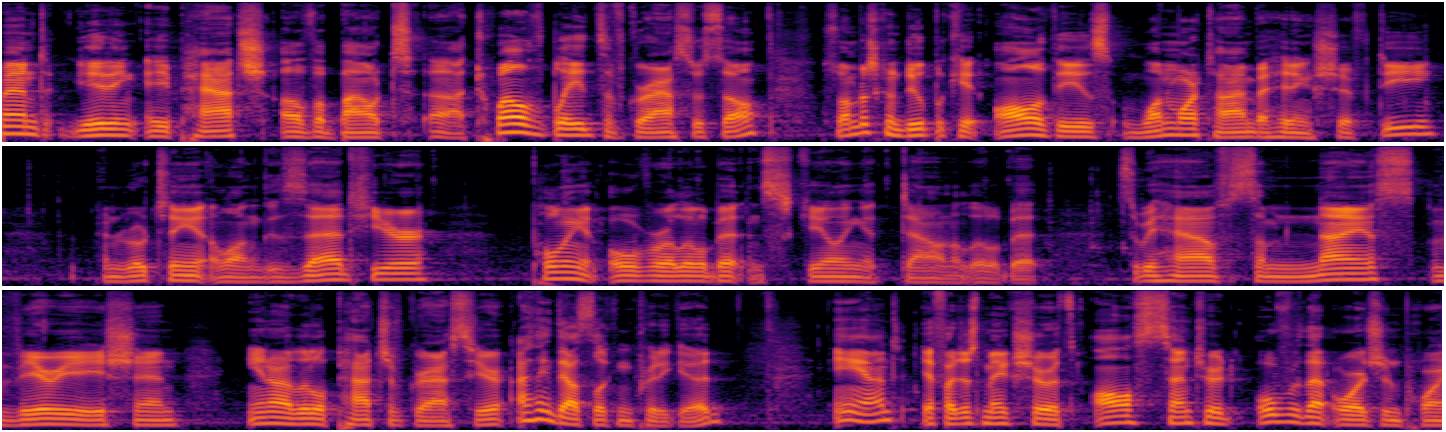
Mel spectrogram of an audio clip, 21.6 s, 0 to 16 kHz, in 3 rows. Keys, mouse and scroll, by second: 5.1 shift+a, 5.8 shift+d, 9.3 click, 9.5 double click, 11.6 click, 12.7 Tab, 12.9-18.8 middle drag, 19.5 scroll down 2, 19.7 middle click, 20.1-21.3 scroll up 2.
